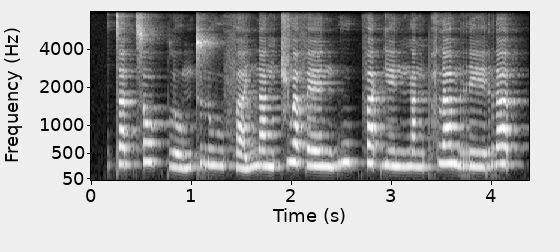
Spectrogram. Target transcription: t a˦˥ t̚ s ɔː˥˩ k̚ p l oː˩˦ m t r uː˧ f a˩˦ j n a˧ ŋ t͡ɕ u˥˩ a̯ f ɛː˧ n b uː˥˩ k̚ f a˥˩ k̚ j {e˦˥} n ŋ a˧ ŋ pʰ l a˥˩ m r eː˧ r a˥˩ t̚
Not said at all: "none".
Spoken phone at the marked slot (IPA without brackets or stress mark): e˧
